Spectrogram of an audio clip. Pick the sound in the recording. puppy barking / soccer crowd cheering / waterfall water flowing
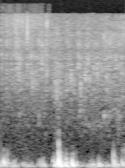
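waterfall water flowing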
